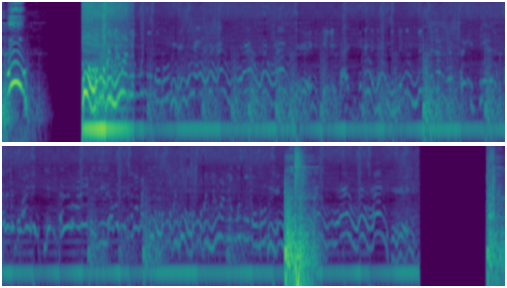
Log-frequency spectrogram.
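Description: An electric current buzzes and crackles steadily.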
